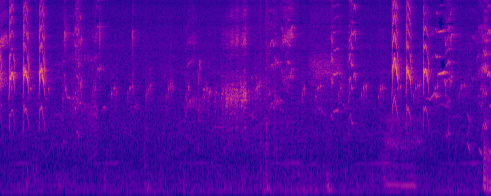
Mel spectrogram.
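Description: A blue parrot at an ecological farm in Hsinchu, Taiwan, lets out sharp, shrill squawks in quick bursts near the start and again toward the end, with quieter bird chatter and ambient noise in between.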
